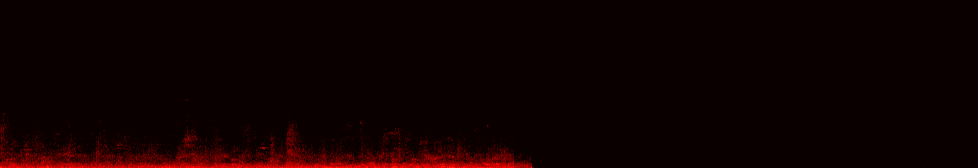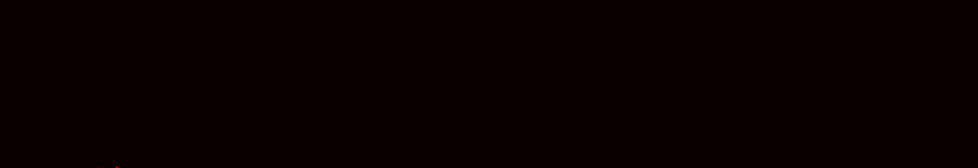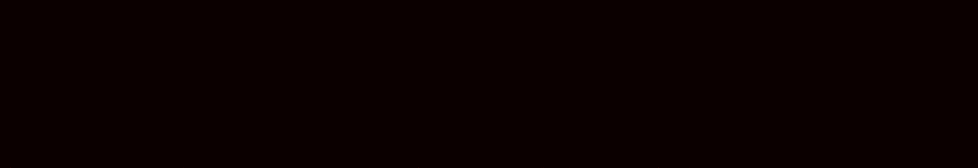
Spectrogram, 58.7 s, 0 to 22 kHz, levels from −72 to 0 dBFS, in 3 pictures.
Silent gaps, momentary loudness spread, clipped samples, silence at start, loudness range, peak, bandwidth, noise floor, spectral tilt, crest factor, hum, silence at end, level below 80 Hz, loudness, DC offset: none; 3 LU; under 0.1%; 0 s; 21 LU; -32 dBFS; over 20 kHz; -73 dBFS; -5.5 dB/octave; 22 dB; 60 Hz at -80 dBFS; 0 s; -62 dBFS; -48 LUFS; under 0.1%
